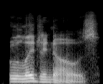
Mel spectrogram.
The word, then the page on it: uliginose: American English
